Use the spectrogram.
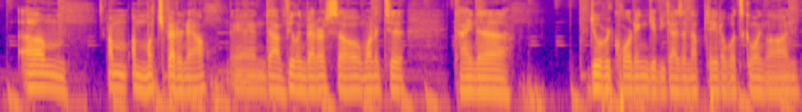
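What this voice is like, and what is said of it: Slightly raspy voice. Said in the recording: “I've been fighting a cold ... completely lost my voice ... Still a bit raspy. I'm sure you guys could hear it”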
